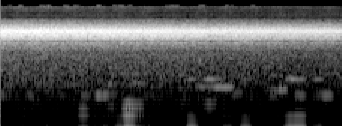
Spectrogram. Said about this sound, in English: I'm just hearing that horrible scream of your best friend's the cicada. It is quite loud. It's impressive how loud they are compared to their size. I mean, the quantity of them definitely does the job.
